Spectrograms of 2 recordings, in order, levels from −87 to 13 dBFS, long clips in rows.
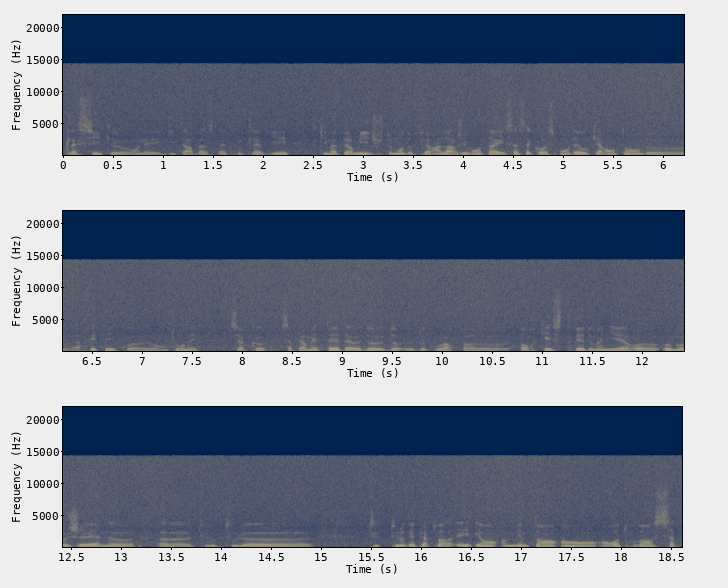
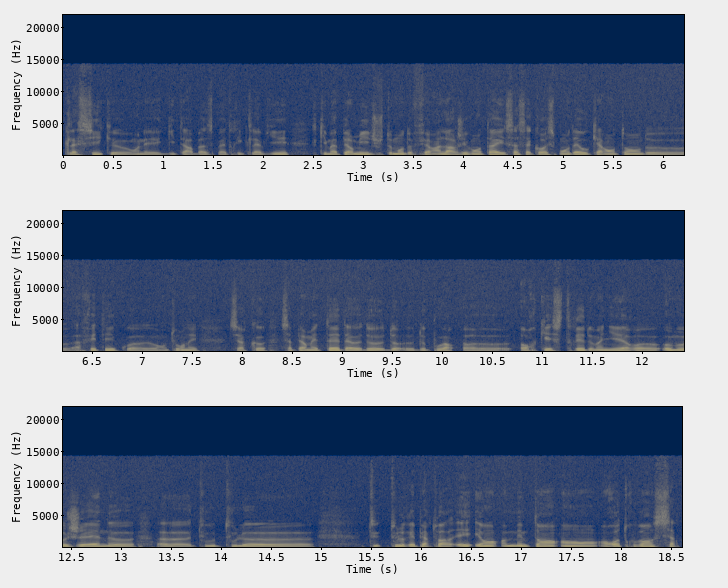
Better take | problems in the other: second | hiss; loud; throughout; 8 dB below the speech; faint in the second

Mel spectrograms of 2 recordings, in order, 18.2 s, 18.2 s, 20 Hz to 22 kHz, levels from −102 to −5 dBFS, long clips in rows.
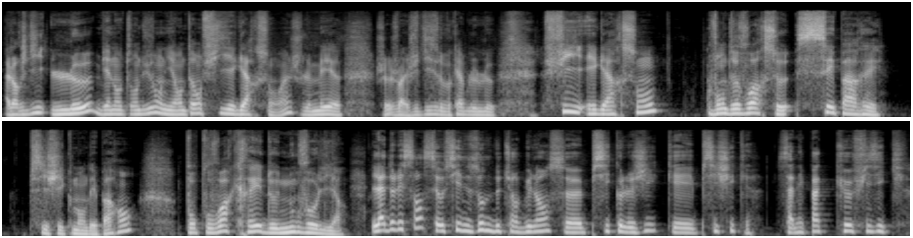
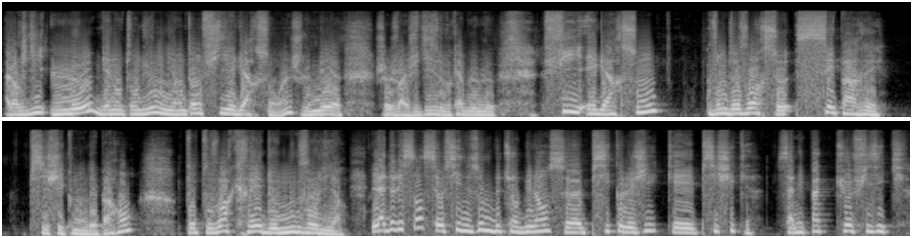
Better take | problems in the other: first | distortion; heavy; 7 dB below the speech

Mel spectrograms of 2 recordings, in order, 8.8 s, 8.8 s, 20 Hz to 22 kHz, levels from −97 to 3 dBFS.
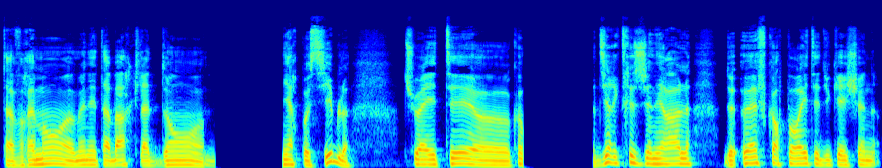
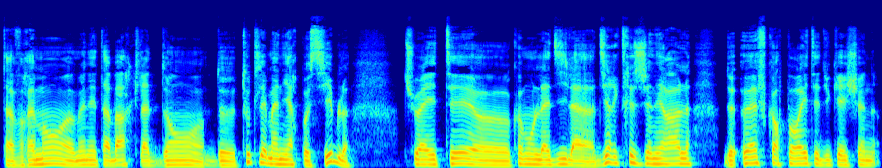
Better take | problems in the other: second | audio cutting out; at 2 s for 0.5 s and at 5 s for 0.5 s

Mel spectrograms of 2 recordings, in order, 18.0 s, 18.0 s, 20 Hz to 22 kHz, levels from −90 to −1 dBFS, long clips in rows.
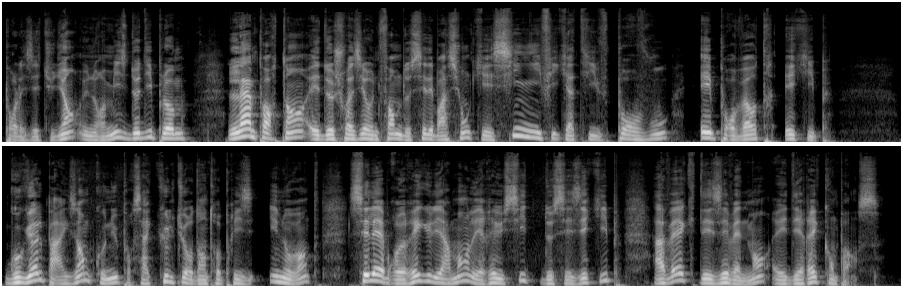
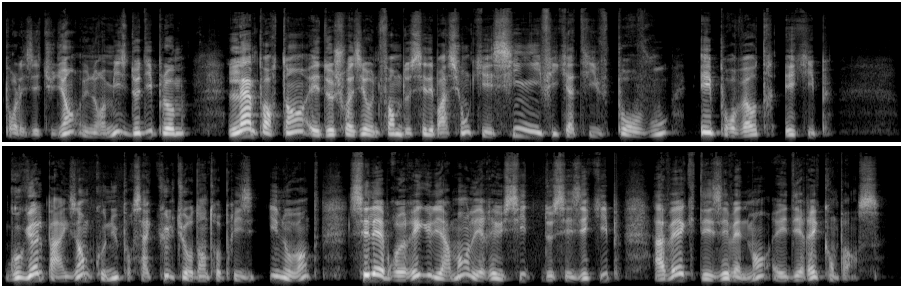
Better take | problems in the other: first | thin; very slightly; fading below 250 Hz

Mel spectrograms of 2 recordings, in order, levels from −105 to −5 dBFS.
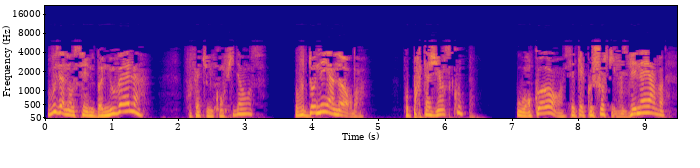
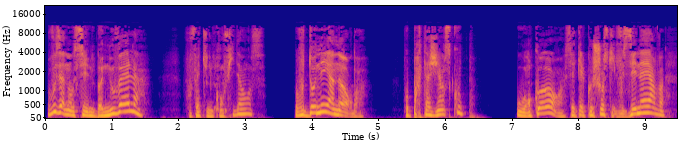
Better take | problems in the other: second | garbled, watery; badly; nothing above 5 kHz; slightly in the second

